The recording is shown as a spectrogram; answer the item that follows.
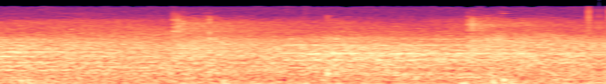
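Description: Quiet ice hockey rink ambience during play: a steady low hiss of skates on the ice, with a few faint taps.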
